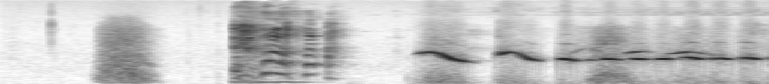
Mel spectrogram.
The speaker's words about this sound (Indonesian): Gue gak bisa. Gak bisa siul.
